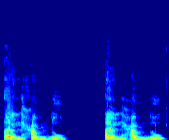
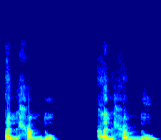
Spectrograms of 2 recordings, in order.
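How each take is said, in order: No difference in how they are said.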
